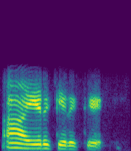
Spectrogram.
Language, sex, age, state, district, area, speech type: Tamil, female, 18-30, Tamil Nadu, Dharmapuri, rural, conversation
